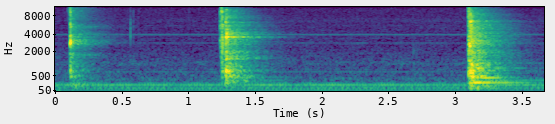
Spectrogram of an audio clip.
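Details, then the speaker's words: 20-year-old Watchdog Generac standby generator (model 0053820) blowing its 15 A system fuse, non-original starter 0E4271 fitted: three sharp clicks and no crank as contactor draw surges to 30 A; suspected contactor or starter. "I did hear it click. Uh, the engine actually didn't crank, though."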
